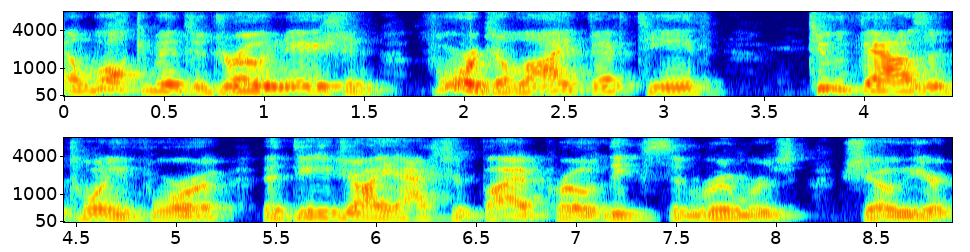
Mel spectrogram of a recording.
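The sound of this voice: This put-on character voice is hoarse and husky, moving at a fairly slow pace. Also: man, fairly high pitch for a man.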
